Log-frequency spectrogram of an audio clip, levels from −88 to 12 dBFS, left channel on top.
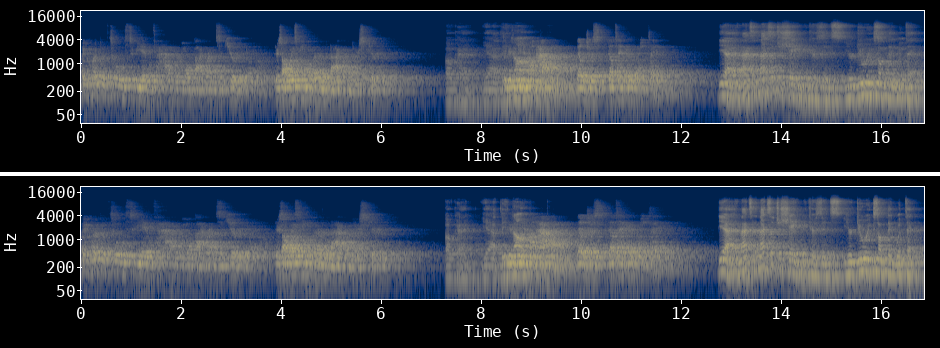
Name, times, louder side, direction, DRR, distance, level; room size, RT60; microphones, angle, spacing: voice 1, 0.0-3.6 3.9-6.1 8.5-9.6 9.9-11.7, left 1 dB, 55° left, -2 dB, 0.6 m, -26 dB
voice 2, 7.3-7.7 8.0-8.9 12.7-16.6, right 2 dB, 65° right, 2 dB, 0.4 m, -27 dB
4.3 x 3.2 x 2.6 m, 2.4 s
head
